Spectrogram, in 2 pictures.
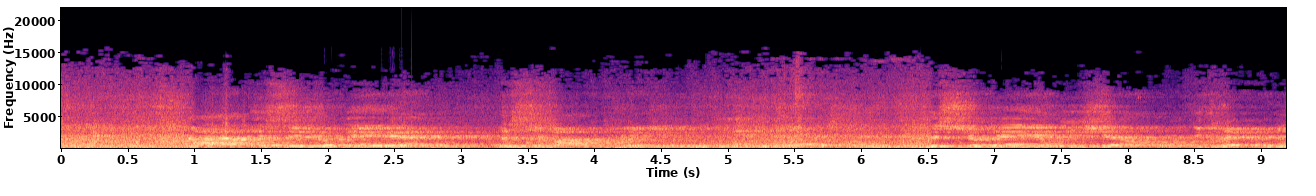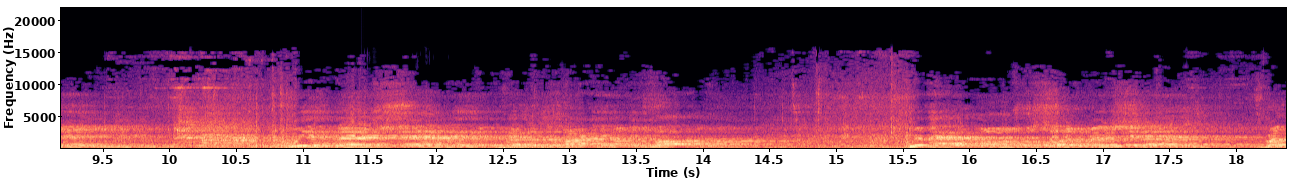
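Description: A crowd of men and women sings together.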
